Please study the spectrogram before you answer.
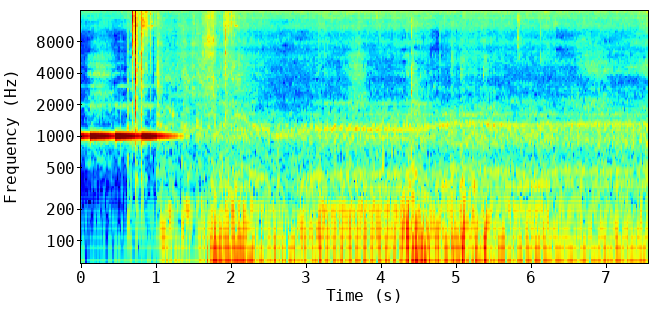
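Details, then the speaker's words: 2007 Chrysler PT Cruiser non-turbo after new valve cover gasket, spark plugs and plug wires, hood shut: chime and key rattle, then engine catches and settles into quiet, even idle with no tapping; normal idle. "I think we're good to go to shut this hood and turn it on see if it see how it sounds"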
